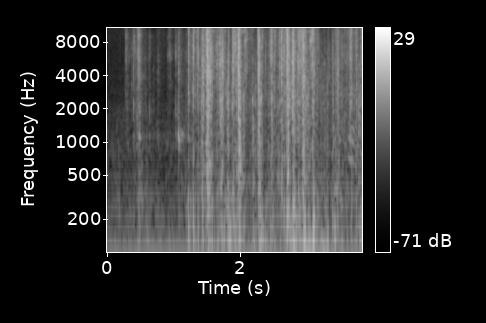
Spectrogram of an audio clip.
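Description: Rapid gunfire rattles in a first-person shooter video game, bursts of dense, sharp shots after a quieter opening, close and loud over a constant background hum.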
